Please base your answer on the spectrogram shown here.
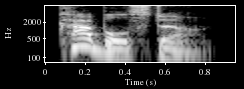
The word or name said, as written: cobblestone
